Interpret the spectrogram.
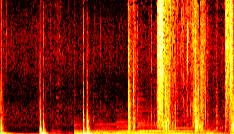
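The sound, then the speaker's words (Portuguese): Bare footsteps thud on the wooden planks of a pier at a slow pace, with the boards creaking and groaning under the weight, moderately loud, a low hollow rumble beneath. “Ele se levantou e caminhou em direção à extremidade do pier que se conectava com a terra firme, notando o ranger das tábuas de madeira sob seus pés descalços”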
